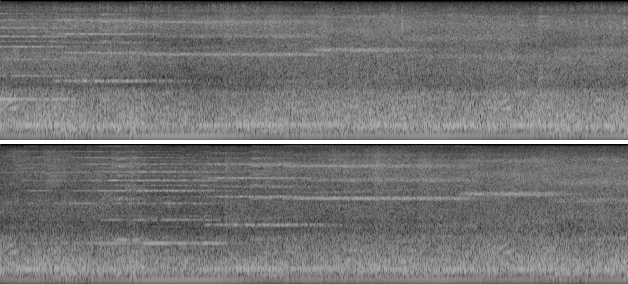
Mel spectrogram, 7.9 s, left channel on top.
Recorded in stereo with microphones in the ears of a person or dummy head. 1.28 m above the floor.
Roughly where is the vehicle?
Left.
